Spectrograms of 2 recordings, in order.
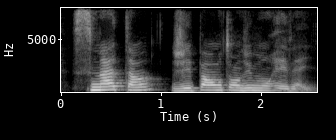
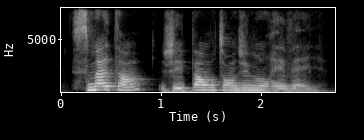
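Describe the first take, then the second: No difference in how they are said.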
